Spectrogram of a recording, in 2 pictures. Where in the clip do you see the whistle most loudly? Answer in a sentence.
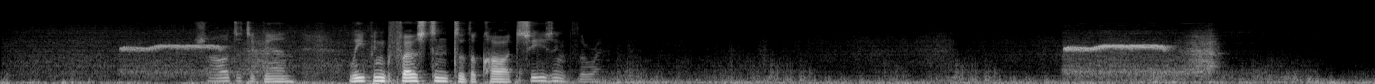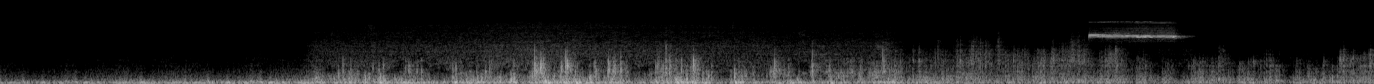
The volume of the whistle peaks at 11 seconds.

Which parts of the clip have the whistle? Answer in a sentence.
You can hear the whistle from 1.1 to 2.7 s, from 10.6 to 12.2 s and from 24.6 to 25.6 s.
